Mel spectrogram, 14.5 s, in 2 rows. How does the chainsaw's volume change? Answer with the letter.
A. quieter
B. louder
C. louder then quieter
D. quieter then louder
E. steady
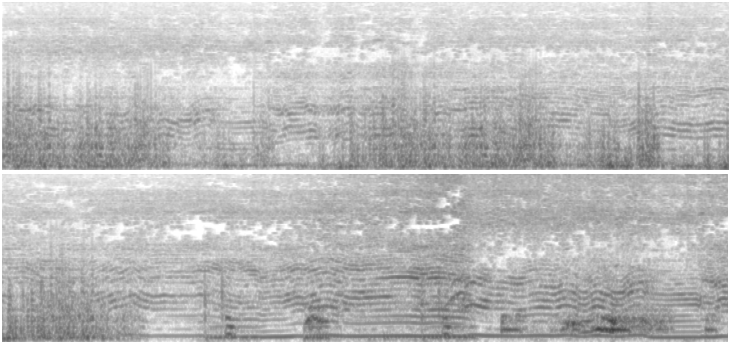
B.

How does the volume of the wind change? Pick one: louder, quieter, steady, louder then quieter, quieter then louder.
quieter then louder.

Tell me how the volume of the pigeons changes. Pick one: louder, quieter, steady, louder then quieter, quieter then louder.
quieter then louder.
